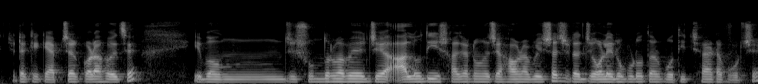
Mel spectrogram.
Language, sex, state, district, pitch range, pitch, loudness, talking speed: Bengali, male, West Bengal, Kolkata, 120-125 Hz, 125 Hz, -29 LUFS, 165 wpm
